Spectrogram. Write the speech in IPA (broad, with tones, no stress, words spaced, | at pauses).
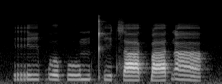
ri˨ɓʊ˨puː˨m kʼi˨t͡saː˨k͡pa˨˦ ɗã˦˨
